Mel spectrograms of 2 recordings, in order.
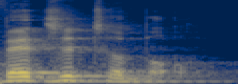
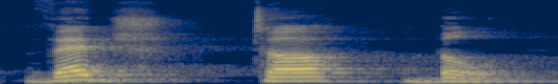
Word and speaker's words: vegetable: a lot is vegetable it's not vegetable if you say it correctly there are only three syllables vegetable vegetable let's talk about a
